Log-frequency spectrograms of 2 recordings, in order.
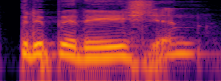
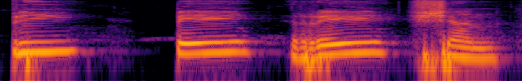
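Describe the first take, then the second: First: Said in the usual way. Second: प्रीपेरेशन very slowly, pausing between each syllable; प्रीपेरेशन broken into four drawn-out syllables. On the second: Shown as a demonstration. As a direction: sound out प्रीपेरेशन as pree, pay, ray, shun. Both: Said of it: "तो meaning बनी".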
